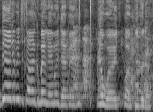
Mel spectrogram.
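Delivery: put-on deaf man's voice; mock deaf voice. Faking a deaf voice to guard.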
